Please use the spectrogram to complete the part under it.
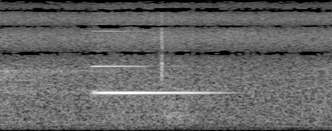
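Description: An elevator chime dings once.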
